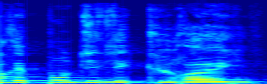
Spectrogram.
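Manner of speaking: ordinary delivery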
